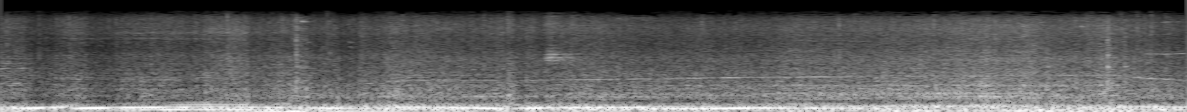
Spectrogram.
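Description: TVS King auto-rickshaw's single-cylinder engine running steadily in second gear as it pulls, heard from the driver's seat. A faint whine rises slightly in pitch through the middle.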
